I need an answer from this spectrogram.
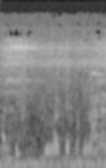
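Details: Hungry baby monkey Leo crying to beg milk from its mother: a quick run of thin, wavering whimpers, several bent notes in under two seconds, with steady low background noise.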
